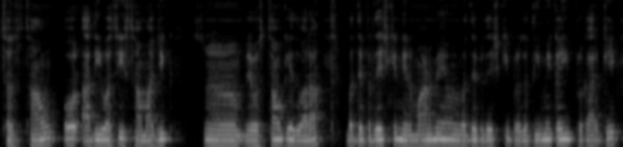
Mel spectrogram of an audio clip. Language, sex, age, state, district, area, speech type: Hindi, male, 30-45, Madhya Pradesh, Ujjain, urban, spontaneous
